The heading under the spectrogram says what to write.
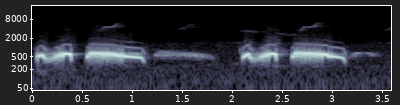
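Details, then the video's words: Spotted dove lure calls, a female decoy used to stir wild doves into answering: two low cooing phrases, each a quick double note and a drawn-out descending coo, a faint soft murmur between them, otherwise quiet. "Tiếng chim cu gáy mồi giọng lôi cuốn hấp dẫn đủ bài[ THÚC GÙ , GÁY GỌI ] dùng kich bổi nhanh nổi"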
